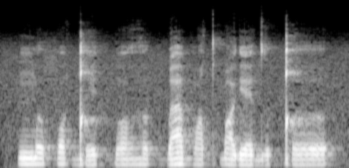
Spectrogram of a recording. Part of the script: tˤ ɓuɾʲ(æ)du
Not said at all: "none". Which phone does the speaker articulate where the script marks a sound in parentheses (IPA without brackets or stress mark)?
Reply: ɛ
